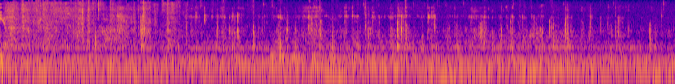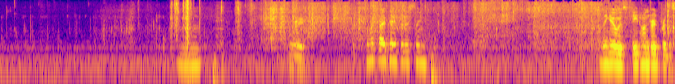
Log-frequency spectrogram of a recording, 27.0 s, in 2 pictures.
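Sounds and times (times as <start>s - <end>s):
man chewing food: 0.0s - 20.9s
steady low hum: 0.0s - 27.0s.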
